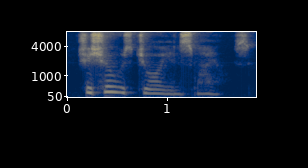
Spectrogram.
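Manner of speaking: usual speaking voice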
